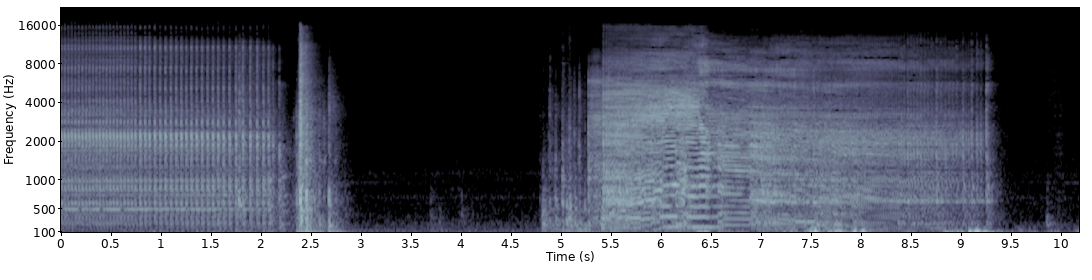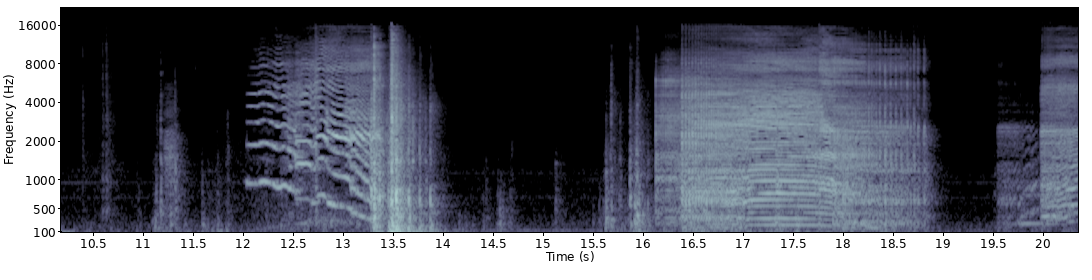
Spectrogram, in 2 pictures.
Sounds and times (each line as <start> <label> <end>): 0.0 Creaky door open and close 2.7
4.8 Creaky door open and close 9.4
11.2 Creaky door open and close 14.0
15.6 Creaky door open and close 19.0
19.6 Creaky door open and close 20.3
